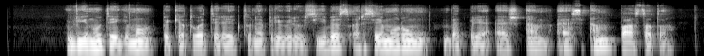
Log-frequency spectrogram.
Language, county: Lithuanian, Alytus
